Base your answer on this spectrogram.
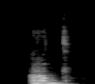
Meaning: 1. to reply, to answer, to respond 2. to give back 3. to vomit
- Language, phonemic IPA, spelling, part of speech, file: Moroccan Arabic, /radː/, رد, verb, LL-Q56426 (ary)-رد.wav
